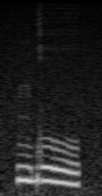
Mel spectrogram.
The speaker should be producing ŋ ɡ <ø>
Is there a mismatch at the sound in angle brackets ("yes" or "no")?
yes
